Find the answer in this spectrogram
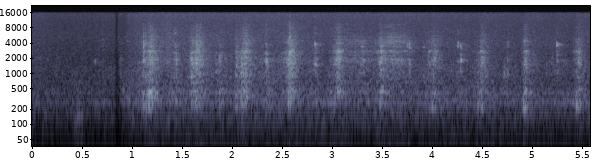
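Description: Close-miked chewing of an Oreo cookie: a run of irregular crunches that starts about a second in.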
